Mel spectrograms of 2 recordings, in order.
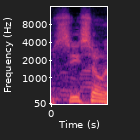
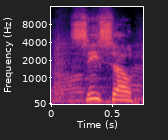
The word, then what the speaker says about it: Seeso: CISO is comedy for comedy nerds by comedy nerds. CISO, it's spelled SEESO.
